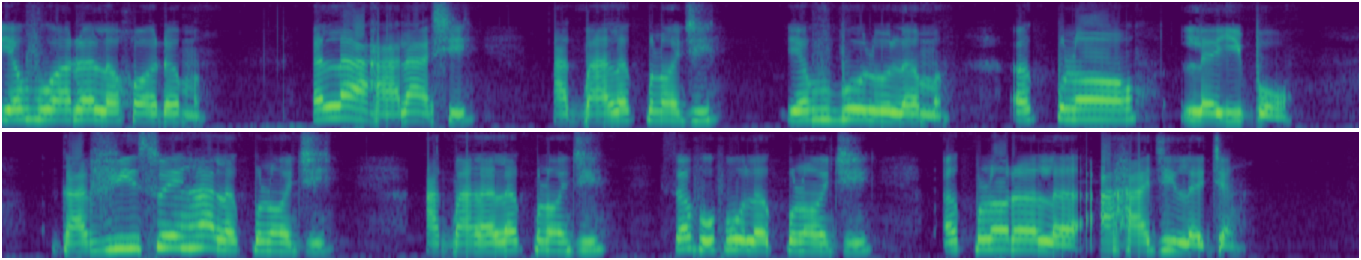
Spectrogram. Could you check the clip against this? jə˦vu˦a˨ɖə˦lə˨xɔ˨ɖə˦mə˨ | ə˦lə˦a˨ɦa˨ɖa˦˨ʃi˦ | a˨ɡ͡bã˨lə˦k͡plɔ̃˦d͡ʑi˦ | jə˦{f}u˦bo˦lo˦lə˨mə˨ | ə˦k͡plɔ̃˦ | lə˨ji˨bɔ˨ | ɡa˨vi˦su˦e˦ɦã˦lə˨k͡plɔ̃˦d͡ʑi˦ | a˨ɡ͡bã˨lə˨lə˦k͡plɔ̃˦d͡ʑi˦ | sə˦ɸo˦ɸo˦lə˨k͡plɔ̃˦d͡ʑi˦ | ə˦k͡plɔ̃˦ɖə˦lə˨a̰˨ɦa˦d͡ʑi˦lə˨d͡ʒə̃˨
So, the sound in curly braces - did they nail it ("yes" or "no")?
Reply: no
